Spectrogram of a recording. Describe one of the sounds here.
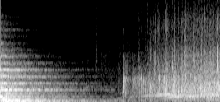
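An orchestra plays a held chord that rings out and fades in a large hall.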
